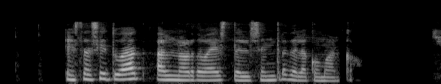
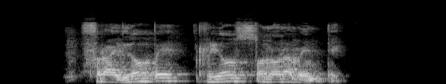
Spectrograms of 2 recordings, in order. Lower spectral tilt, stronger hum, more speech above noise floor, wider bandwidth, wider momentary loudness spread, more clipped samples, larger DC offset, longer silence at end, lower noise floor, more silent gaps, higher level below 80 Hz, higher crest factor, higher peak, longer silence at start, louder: second, -3.5 dB/octave vs -5 dB/octave; neither; second, 59 dB vs 72 dB; about the same, 8.2 kHz vs 9 kHz; about the same, 13 LU vs 11 LU; neither; neither; second, 0 s vs 1.05 s; second, -84 dBFS vs -89 dBFS; neither; second, -70 dBFS vs -56 dBFS; first, 22 dB vs 14 dB; about the same, -6 dBFS vs -4 dBFS; about the same, 0.65 s vs 0.65 s; second, -25 LUFS vs -16 LUFS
